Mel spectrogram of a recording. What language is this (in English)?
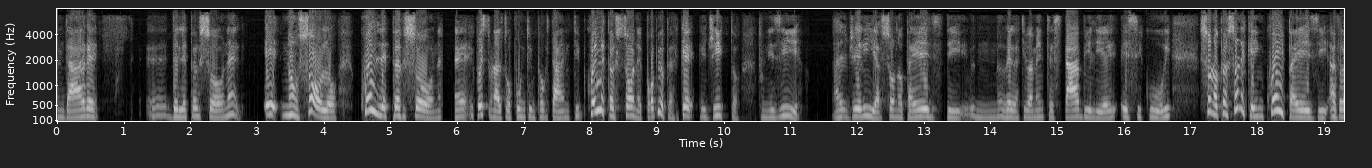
Italian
